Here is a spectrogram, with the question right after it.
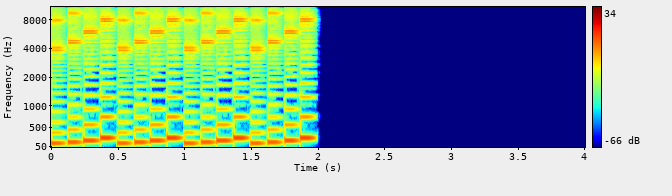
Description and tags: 8 bit arpeggio 001 minor 120 bpm triangle 012 B1
loops, loop, 8, music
